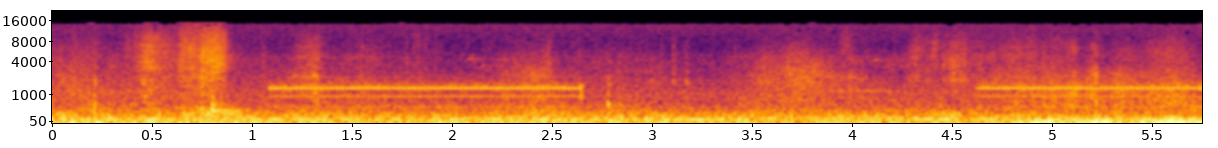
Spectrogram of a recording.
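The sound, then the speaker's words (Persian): Mobile phone dialing tones as someone heading toward a door takes out their phone: a long, steady electronic beep that stops, then starts again after a pause, set against a low, rumbling background with no one talking. “رامین میره سمت در. گوشیشو در میاره.”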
